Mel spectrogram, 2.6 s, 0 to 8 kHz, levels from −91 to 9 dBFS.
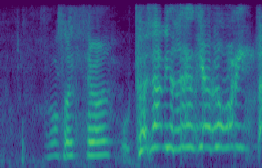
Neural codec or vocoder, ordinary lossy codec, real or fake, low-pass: codec, 24 kHz, 1.5 kbps, HILCodec; none; fake; 7.2 kHz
